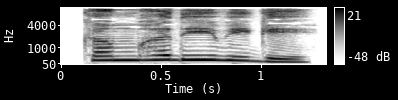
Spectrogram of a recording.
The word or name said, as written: ಕಂಭದೀವಿಗೆ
